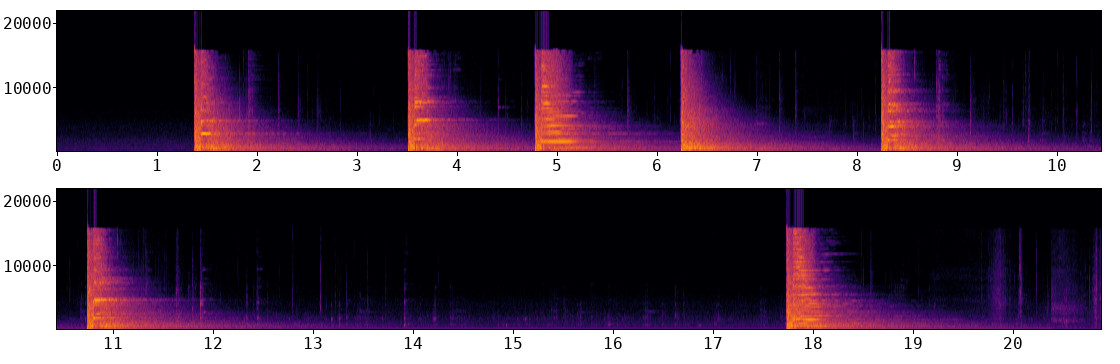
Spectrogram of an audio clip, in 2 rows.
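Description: Seven shots from a Colt 1911 .45 ACP pistol, fired at an uneven pace with a long pause before the last one. Each shot carries a clanging ring from the steel plate targets and an echo that dies away over a couple of seconds.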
